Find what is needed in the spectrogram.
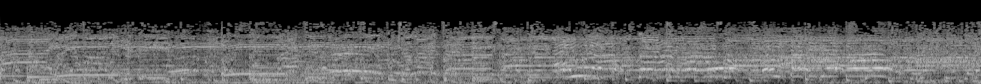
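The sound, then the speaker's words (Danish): A large crowd at a handball match roars continuously, with whoops, yells and shouts rising out of a dense wall of cheering that stays loud and steady throughout. “Fantastisk publikum.”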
